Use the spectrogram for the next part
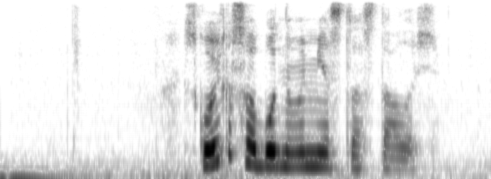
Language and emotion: Russian, neutral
